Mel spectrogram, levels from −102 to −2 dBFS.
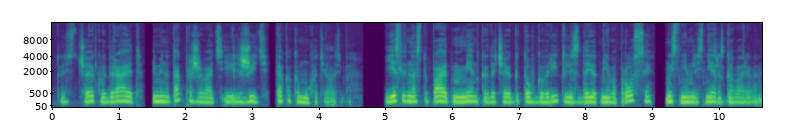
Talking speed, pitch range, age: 180 wpm, 160-185 Hz, 30-49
